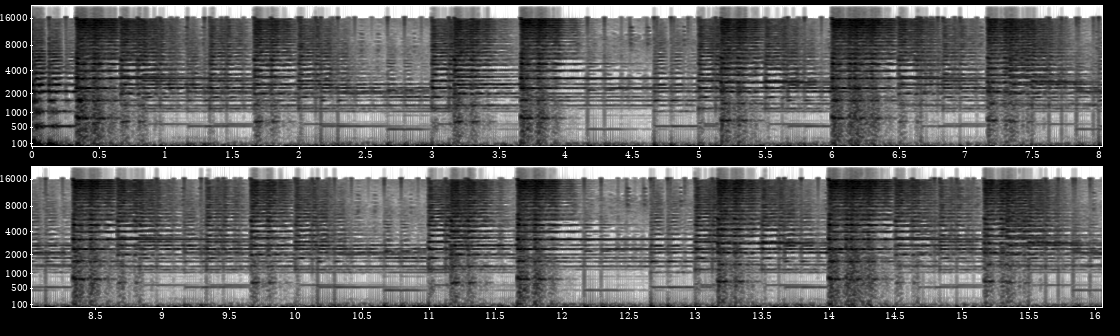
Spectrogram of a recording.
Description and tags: broken music
This was made using pinkyfinger's piano notes, arranged into music and highly edited in lexis audio editor.
Ambiance, Broken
